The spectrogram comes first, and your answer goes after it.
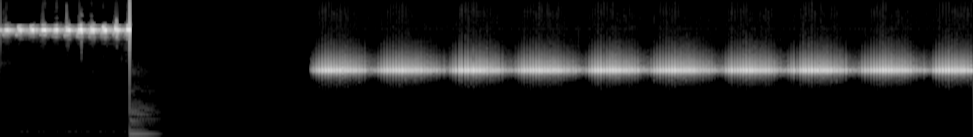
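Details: Cricket calling: after a brief burst of very high, rapid ticking, a steady series of pure, high-pitched chirps repeats roughly every two-thirds of a second, evenly spaced and loud against silence.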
